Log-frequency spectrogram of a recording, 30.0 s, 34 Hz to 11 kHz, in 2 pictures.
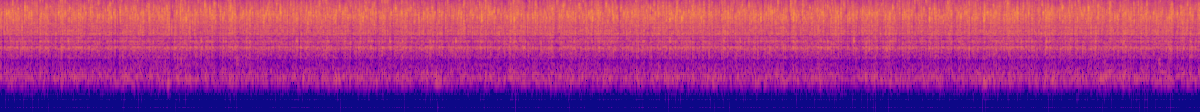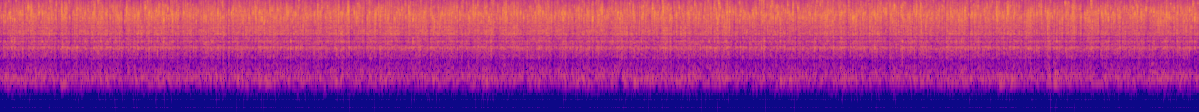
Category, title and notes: Sound effects > Animals
Freshly caught Crayfish in a cooler, and their crackling words. Mics were placed deeper in the cooler than take #1, with lid on, resulting in a more boxy sound. Des écrevisses fraîchement pêchées dans une glacière, et leur langage de cliquetis et crépitements. Microphones rapprochés, placés à l'intérieur de la glacière, avec le couvercle.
